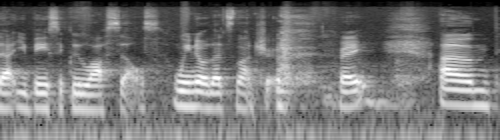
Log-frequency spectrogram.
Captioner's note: laughs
